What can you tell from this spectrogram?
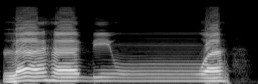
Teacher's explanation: Idgham artinya idkhal, memasukkan ya, maka memasukkan idgham. Bi gunnah atau ya di sini idgham ma'al gunnah, yaitu idgham yang disertai dengan gunnah, yaitu cara membacanya yaitu masukkan suara tanwinnya bin ketemu wa, dimasukkan ke huruf waw dan ditahan karena disertai dengan gunnah.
